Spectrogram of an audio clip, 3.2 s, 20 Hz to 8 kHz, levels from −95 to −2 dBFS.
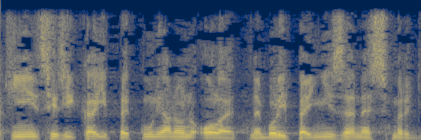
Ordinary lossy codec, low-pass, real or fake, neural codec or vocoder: none; 7.2 kHz; real; none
